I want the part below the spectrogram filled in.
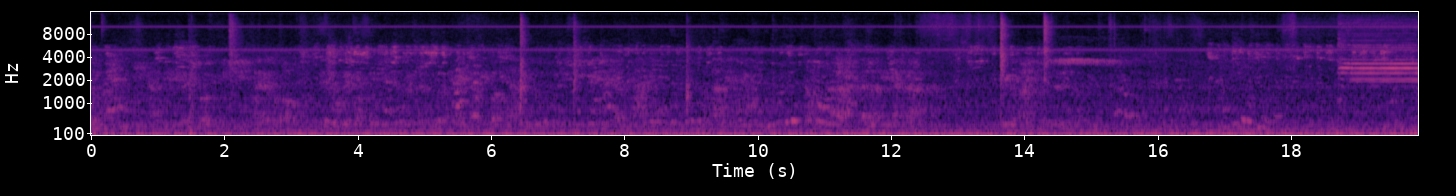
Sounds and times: people chatting 0:00.0 - 0:18.2

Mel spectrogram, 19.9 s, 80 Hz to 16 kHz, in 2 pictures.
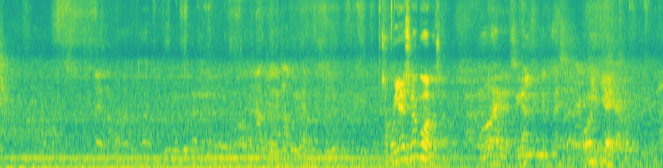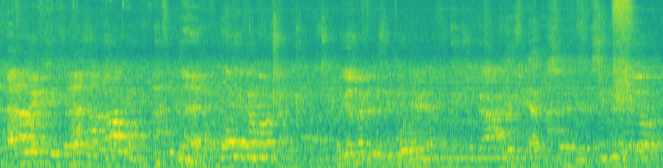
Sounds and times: station walk 0:00.0 - 0:07.3

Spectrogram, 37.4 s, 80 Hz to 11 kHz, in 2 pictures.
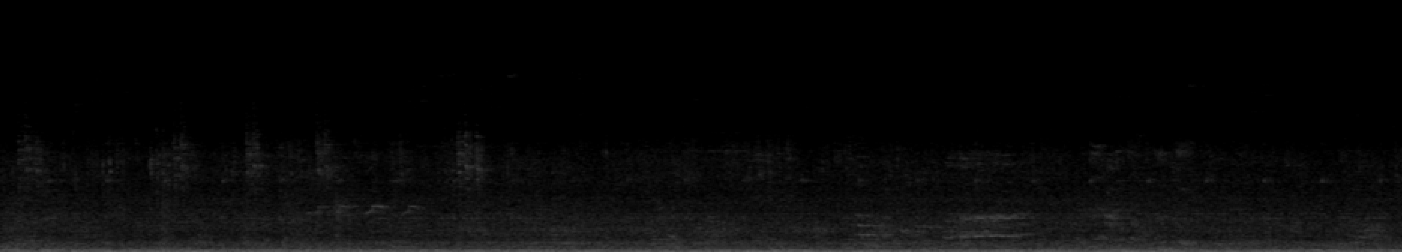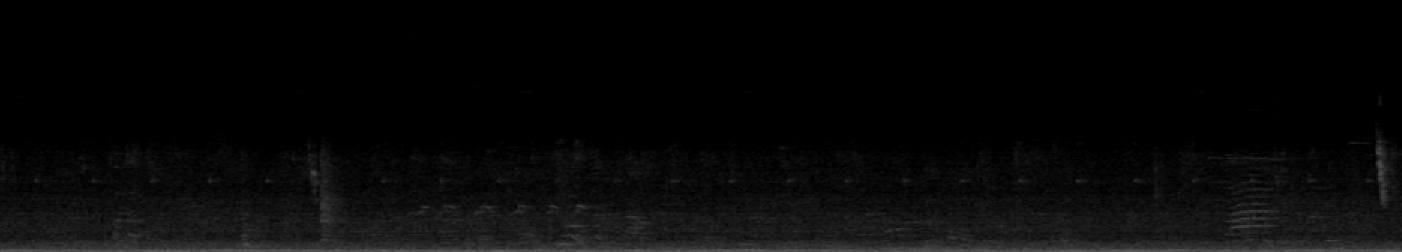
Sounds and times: birds 0:00.1 - 0:37.3

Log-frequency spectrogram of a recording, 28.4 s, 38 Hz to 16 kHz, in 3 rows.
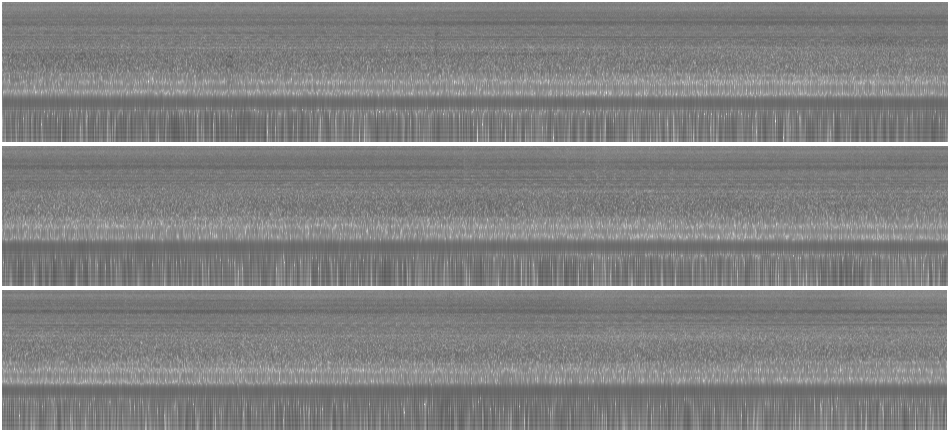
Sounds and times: Low buzz of electrical substation transformers 0:00.0 - 0:28.3

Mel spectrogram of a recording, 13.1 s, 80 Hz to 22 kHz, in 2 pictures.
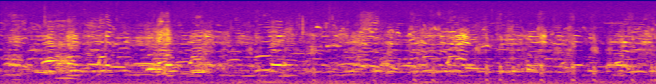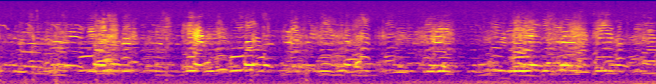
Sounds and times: lapwing 0:00.0 - 0:10.4
background noise 0:00.0 - 0:13.1
barnacle geese 0:00.0 - 0:13.1
curlew 0:00.0 - 0:13.1
mute swan 0:00.0 - 0:13.1
mallard 0:00.0 - 0:13.1
wigeon 0:00.0 - 0:13.1

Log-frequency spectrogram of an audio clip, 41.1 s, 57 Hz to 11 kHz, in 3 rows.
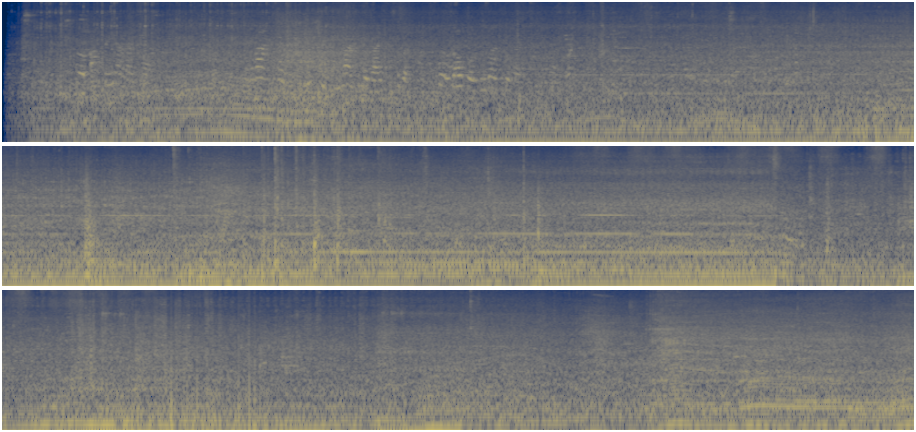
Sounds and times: garbage truck on arrival 0:00.0 - 0:41.0
Traffic Sound 0:00.1 - 0:41.0

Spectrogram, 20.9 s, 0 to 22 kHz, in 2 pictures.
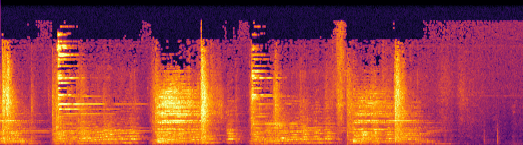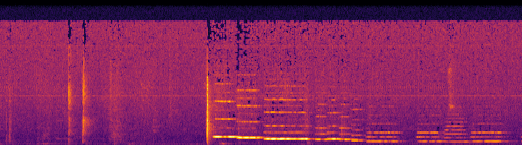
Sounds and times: Musikalischer Abend 0:00.0 - 0:09.1
Musikalischer Abend 0:14.7 - 0:20.9

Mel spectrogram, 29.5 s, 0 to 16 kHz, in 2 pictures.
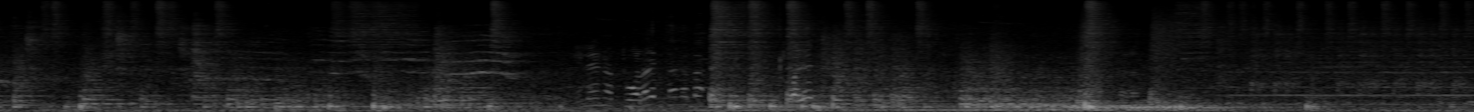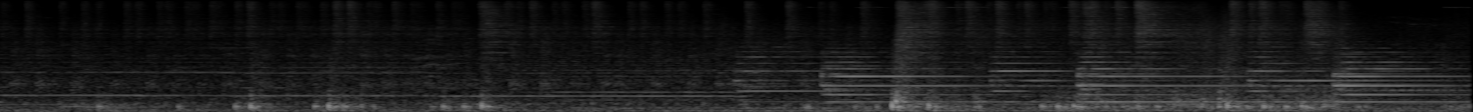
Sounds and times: church bells 0:11.9 - 0:29.4

